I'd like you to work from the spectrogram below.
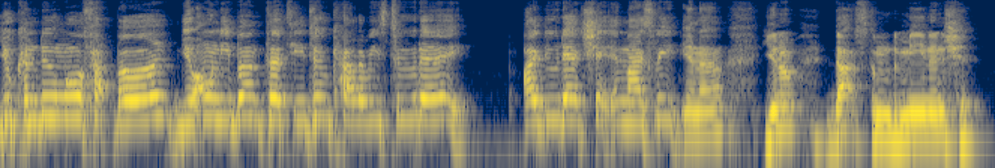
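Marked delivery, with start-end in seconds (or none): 0.0-6.1 very high, put-on Chinese accent. Acting out a smartwatch that talks and insults its owner: put-on chinese accent. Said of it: "I be doing a Chinese accent with it".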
